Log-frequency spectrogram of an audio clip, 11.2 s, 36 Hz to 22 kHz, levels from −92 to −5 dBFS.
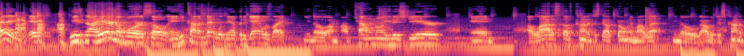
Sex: male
